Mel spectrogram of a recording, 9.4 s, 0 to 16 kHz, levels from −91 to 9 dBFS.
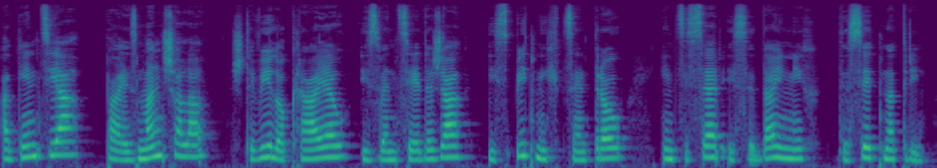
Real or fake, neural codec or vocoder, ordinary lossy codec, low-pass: real; none; AAC, 96 kbps; 14.4 kHz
